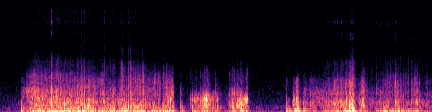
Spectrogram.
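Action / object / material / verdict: scrape / foam microphone windscreen / foam / none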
